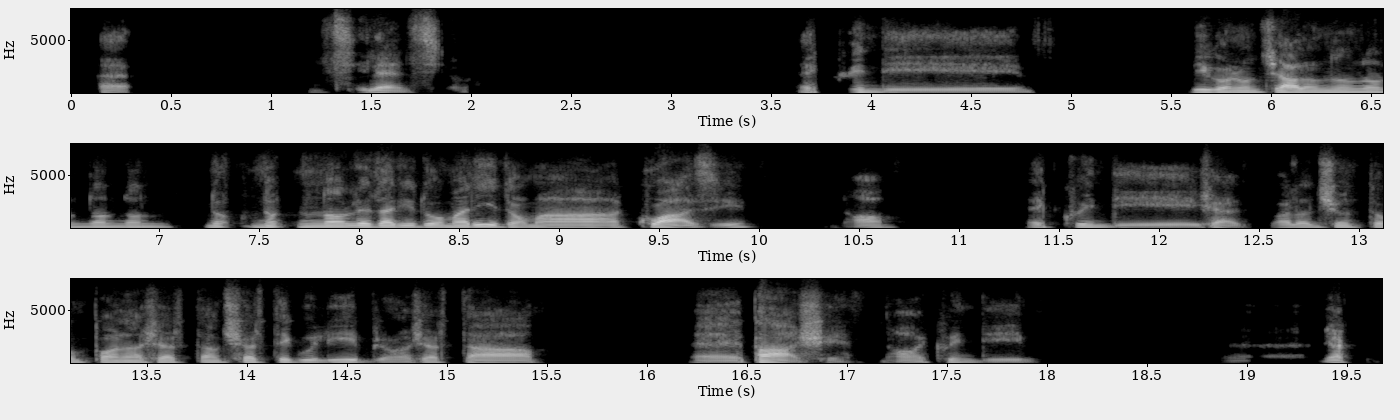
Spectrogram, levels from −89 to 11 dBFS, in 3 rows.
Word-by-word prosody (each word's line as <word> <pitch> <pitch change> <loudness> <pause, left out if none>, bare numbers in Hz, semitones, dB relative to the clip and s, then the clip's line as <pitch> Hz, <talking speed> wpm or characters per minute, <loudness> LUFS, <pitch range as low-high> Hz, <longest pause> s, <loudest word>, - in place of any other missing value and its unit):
Eh. - - -5 0.9
In 95 - -33
silenzio. 100 -2 -5 1.7
E - - -7
quindi, 95 -5 -5 0.8
dico: 120 +2 +3
"Non 130 +1 +2
c'hanno, 120 -2 +6
non 135 +2 +1
non 140 -1 0
non 145 0 -1
non 145 -1 -3 0.2
no 155 +1 -3
no 145 +5 0
no 155 +3 +4
l'età 150 -1 +7
di 140 +1 +3
tuo 140 0 +3
marito 150 -5 +4
ma 110 -2 +1
quasi", 95 +8 +3 0.5
no, 105 +3 -6 0.6
e - - -7
quindi, 95 -6 -4
cioè, 95 -3 -5
ho 115 0 -6
raggiunto 120 0 -2
un 115 - -6
po' 130 - 0
una 120 -1 +1
certa 120 0 -2
un 115 - -2
certo 120 +1 -1
equilibrio, 110 -1 -2
una 100 - -9
certa, 100 -3 -1 0.7
ehm, 95 -1 -6
pace, - - +4
no, 100 +1 -8
e - - -7
quindi, 90 -6 -9
ehm, 85 - -22 1.1
mi - - -3
ha - - -1
115 Hz, 135 wpm, -23 LUFS, 95-130 Hz, 1.7 s, l'età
